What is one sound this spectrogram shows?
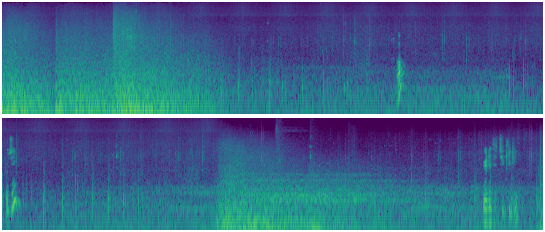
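Footsteps clank on stone.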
